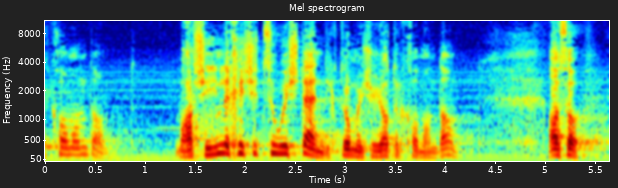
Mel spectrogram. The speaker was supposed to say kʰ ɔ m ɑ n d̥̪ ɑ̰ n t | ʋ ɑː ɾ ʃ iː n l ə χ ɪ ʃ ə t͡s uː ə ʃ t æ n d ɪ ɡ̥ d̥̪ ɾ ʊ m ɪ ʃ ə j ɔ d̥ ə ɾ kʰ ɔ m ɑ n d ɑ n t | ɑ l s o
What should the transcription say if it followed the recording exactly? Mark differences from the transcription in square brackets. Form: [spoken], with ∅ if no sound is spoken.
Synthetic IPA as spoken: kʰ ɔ m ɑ n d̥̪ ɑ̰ n t | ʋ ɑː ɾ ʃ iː n l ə χ ɪ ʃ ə t͡s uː ə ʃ t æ n d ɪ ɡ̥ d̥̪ ɾ ʊ m ɪ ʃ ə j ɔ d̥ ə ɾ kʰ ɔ m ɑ n d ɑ n t | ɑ l s o

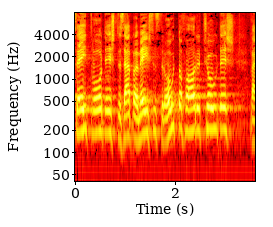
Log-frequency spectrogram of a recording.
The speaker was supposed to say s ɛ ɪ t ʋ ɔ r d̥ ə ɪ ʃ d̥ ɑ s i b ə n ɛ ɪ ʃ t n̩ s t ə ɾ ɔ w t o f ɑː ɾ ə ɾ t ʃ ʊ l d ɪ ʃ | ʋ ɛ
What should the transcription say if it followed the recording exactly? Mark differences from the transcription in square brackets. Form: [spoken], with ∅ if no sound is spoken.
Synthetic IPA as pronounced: s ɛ ɪ t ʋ ɔ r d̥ ə ɪ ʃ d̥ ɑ s [æ] b ə [m] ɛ ɪ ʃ t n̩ s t ə ɾ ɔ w t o f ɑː ɾ ə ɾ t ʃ ʊ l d ɪ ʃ | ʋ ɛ

